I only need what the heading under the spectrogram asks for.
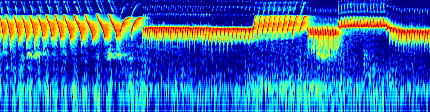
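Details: Canary singing a training song to make a canary sing: a quick swooping trill, a long steady rattling trill, then a high trill and buzzy notes.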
